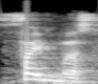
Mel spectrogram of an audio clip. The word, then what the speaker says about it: famous: And for the next word, famous, right? Famous. And for this word, we need to straight the first syllable.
